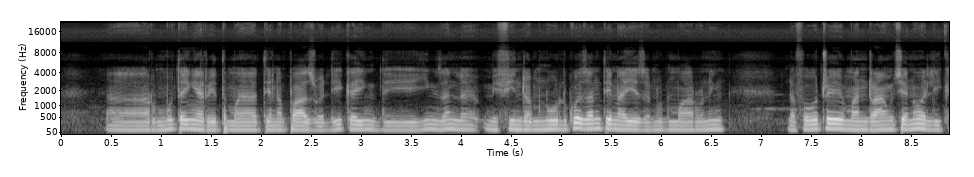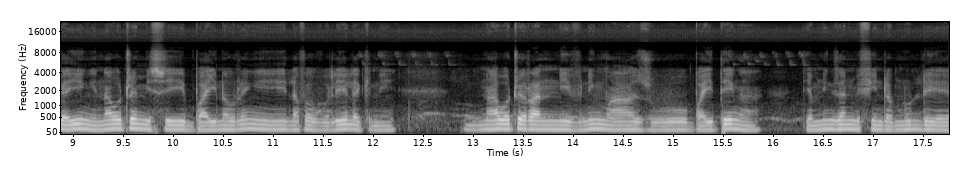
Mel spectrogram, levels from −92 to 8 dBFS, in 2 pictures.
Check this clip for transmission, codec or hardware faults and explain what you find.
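No faults detected here.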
